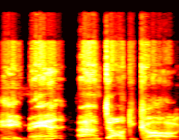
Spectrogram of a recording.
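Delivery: raspy, weird, very high voice, slow. Mocking a cartoon voice: raspy weird Donkey Kong voice. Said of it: "Donkey Kong, raspy and weird".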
